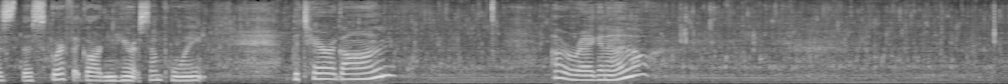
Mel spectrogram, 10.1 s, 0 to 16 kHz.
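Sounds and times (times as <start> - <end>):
hiss like trickling water: 0.0 - 10.0.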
